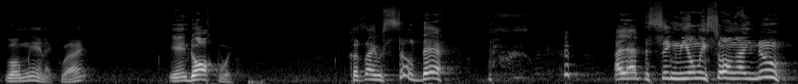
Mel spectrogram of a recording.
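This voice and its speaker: A middle-aged man doing a stand-up comedy set at an event, with a deadpan delivery that bursts into shouted singing. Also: very high-pitched, slow, long pauses. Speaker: comedian host. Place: event hall with a live audience.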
